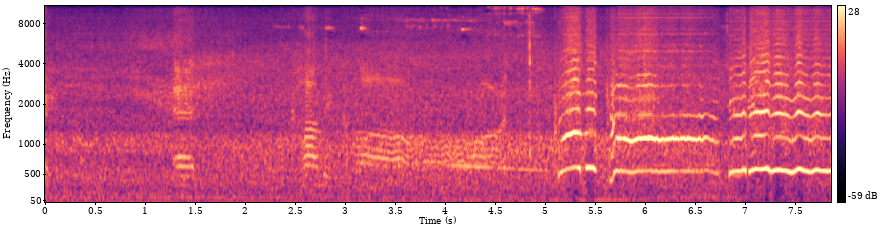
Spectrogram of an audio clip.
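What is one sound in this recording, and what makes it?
A city bus engine rumbles as the bus passes close by.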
